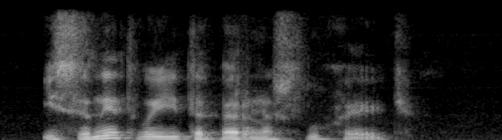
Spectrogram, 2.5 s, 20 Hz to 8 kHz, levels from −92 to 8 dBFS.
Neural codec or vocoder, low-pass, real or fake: codec, 24 kHz, 6 kbps, HILCodec; 7.2 kHz; fake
